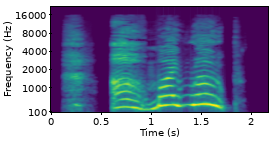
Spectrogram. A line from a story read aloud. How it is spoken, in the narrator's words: cried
